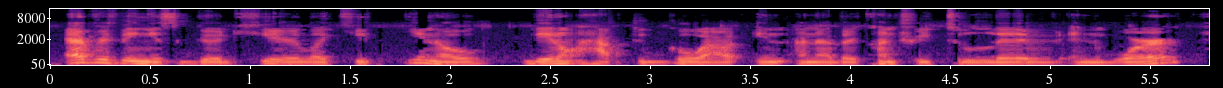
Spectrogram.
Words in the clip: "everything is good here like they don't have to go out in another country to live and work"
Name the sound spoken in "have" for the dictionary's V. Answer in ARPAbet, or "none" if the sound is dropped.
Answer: F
